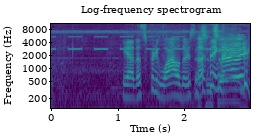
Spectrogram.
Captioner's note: EMF beeping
